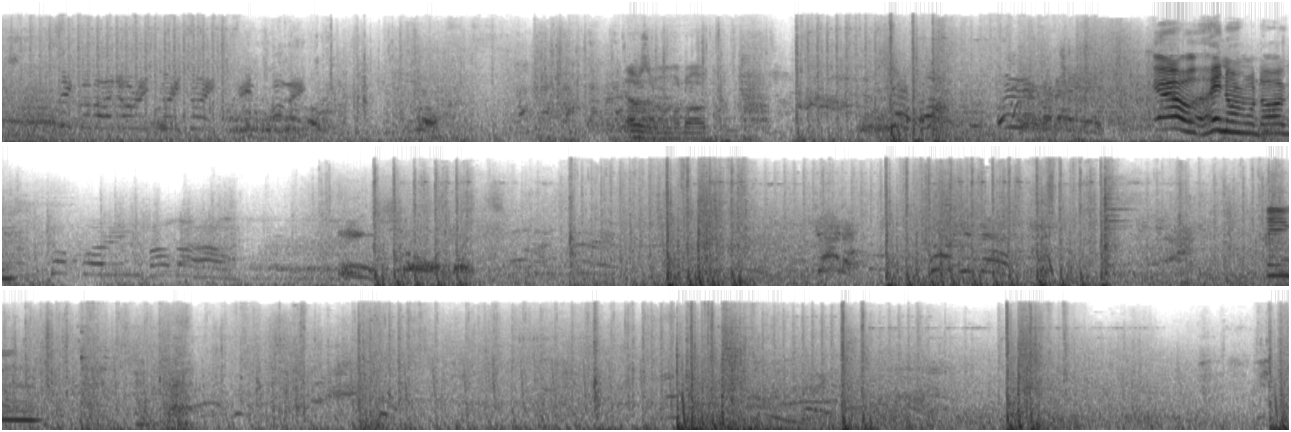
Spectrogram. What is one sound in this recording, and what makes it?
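Automatic guns fire in rapid bursts.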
